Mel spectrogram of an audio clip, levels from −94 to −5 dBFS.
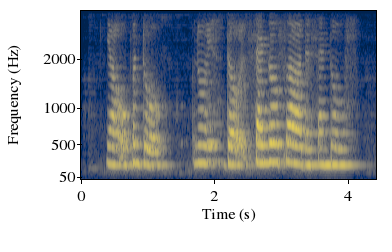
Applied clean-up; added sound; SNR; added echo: none; Brass instrument; 16 dB; reverberation time 0.6 s.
